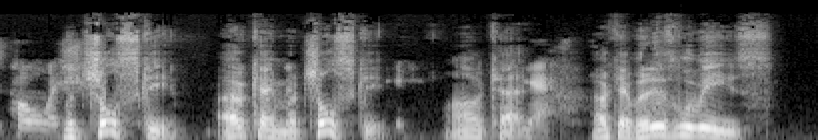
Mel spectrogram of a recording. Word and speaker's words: Moczulski: there but i believe her last name is pronounced mcsulski how'd i do nearly the cut and the sir are a z make her church so it's machulski it's polish okay macholsky okay but it is louise hi hi and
